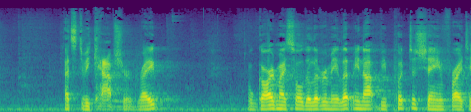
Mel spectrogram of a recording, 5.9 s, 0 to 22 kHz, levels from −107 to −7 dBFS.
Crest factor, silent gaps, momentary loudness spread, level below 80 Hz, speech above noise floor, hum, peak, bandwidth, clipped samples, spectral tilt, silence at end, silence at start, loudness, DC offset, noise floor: 18 dB; none; 8 LU; -48 dBFS; 26 dB; none; 0 dBFS; 14.5 kHz; under 0.1%; -5 dB/octave; 0 s; 0.1 s; -17 LUFS; under 0.1%; -42 dBFS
